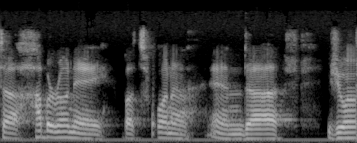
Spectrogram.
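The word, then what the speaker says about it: Gaborone: of mess that up give us the right pronunciation if you would yeah you bet it's a hobby Ronay Botswana and if you want to feel like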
